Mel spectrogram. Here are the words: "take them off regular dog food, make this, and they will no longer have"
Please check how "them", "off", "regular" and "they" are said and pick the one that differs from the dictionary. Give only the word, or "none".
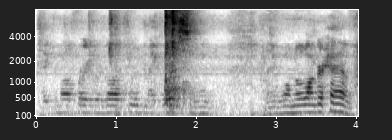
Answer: regular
